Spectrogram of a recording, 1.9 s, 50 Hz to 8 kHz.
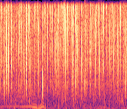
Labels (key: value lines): label: biophony, cascading saw
recorder: SoundTrap 600 or HydroMoth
